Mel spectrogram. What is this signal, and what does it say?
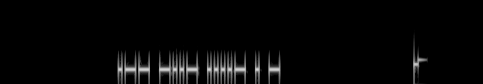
Morse code, heard as a keyed tone, about 34 wpm, 700 Hz. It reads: WX4ET
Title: NA SOTA Chaser Callsigns 35wpm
